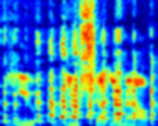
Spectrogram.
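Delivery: slow, loud, high telling-off through laughter; mock indignant scolding. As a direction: play offended, drawing out each word. Mock defence of favourite character.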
